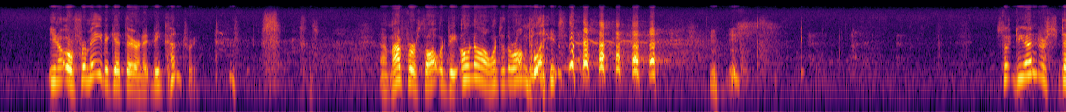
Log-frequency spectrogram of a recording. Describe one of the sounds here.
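A middle-aged man speaks with animation into a microphone, pausing between phrases.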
